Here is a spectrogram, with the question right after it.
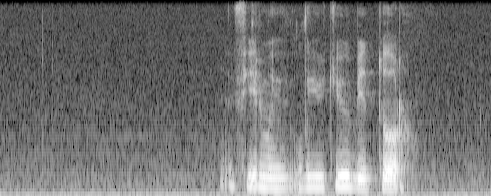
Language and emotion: Russian, neutral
